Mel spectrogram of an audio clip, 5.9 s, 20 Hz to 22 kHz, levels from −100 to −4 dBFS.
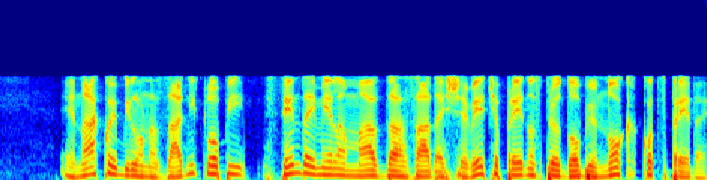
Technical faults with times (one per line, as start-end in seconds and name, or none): none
